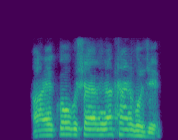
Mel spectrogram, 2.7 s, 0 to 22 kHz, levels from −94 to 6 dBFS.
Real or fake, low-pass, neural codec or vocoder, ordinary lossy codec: fake; 7.2 kHz; codec, 16 kHz, 2 kbps, FreqCodec, smaller model; MP3, 96 kbps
